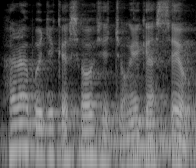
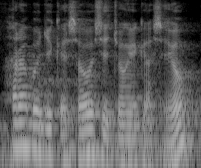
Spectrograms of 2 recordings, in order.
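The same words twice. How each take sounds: First: The voice falls at the end, as a statement. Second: The voice rises at the end, as a question.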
